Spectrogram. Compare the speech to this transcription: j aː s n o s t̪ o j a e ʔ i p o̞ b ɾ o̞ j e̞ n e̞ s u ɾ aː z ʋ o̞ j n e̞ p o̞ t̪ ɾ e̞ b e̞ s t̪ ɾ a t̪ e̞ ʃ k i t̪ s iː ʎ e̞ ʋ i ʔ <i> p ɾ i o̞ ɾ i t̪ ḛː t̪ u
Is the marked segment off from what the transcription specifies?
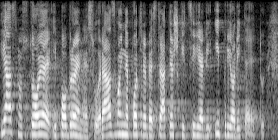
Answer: no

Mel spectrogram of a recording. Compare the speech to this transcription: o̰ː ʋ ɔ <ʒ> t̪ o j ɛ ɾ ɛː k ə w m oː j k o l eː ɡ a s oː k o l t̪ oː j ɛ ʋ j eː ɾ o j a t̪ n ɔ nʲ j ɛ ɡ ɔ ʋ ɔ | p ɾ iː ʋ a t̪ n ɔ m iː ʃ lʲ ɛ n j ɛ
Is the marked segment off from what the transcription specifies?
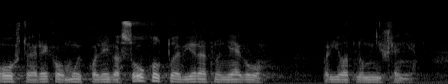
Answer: yes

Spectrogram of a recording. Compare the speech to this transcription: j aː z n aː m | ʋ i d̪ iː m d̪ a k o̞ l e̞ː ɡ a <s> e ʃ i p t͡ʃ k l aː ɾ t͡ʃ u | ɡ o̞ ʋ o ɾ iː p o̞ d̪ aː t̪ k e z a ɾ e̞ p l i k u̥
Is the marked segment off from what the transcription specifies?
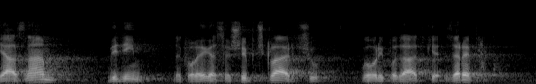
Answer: no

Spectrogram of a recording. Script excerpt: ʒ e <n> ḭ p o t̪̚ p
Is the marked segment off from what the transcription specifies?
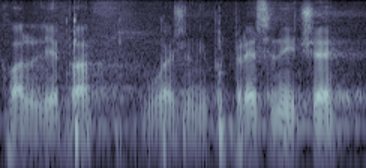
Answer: no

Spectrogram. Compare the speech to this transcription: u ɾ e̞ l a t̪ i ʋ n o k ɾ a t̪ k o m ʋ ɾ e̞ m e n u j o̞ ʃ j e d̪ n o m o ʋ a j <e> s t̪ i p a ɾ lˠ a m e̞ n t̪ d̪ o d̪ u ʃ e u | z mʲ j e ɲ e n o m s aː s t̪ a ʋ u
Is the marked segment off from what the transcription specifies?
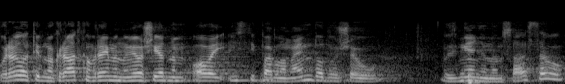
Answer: yes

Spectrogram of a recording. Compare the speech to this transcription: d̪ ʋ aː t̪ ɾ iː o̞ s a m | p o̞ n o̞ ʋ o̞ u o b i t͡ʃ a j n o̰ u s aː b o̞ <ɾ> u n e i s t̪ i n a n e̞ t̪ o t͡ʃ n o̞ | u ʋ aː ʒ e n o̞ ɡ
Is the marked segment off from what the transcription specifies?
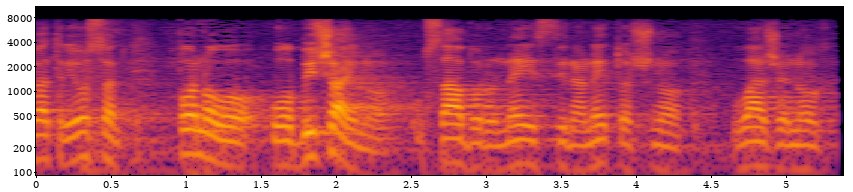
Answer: no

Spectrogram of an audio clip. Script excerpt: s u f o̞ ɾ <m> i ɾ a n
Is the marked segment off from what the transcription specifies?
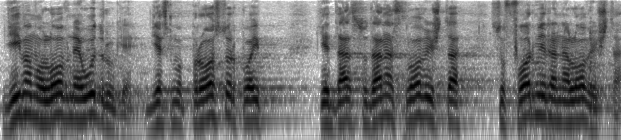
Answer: no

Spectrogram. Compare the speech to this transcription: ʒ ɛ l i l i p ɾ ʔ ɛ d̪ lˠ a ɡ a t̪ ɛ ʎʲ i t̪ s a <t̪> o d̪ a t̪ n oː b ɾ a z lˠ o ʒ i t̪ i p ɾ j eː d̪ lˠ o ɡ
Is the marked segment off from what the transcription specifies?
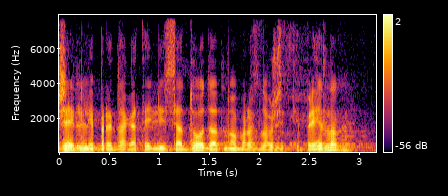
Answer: yes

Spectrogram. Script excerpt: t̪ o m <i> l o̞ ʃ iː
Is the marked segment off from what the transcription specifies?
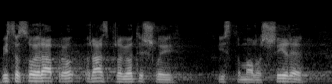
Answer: yes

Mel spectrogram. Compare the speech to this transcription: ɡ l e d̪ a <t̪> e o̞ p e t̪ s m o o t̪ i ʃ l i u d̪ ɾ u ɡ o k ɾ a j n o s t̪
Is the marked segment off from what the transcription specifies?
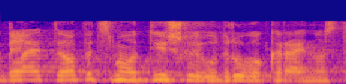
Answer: no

